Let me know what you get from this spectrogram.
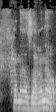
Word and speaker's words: Fanajana: einer der Gründerinnen von Fanayana. Magst du den Hörerinnen mal erzählen, was Fanayana, Fanayana äh, ist und äh, wofür ihr euch einsetzt, was ihr so macht? – Vanayana äh, wird eigentlich Fanasana ausgesprochen ah.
